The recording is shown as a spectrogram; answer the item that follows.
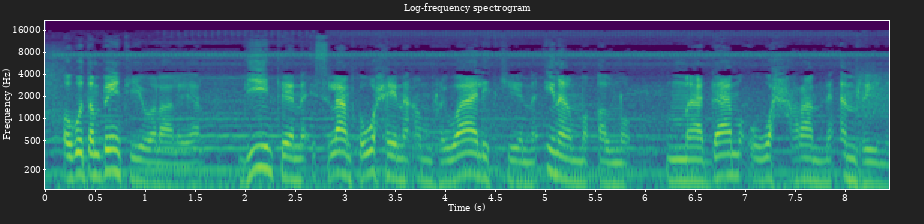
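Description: A man talking, with a steady high-pitched chirring of crickets behind his voice.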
